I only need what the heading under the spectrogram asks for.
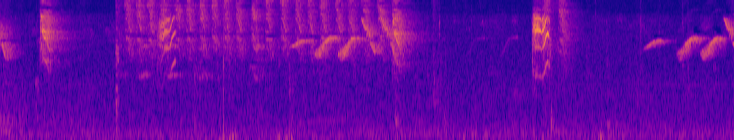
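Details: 'Tui tui zel zel' song of a Double-collared seedeater with female piping: a sharp chip, then a long rhythmic buzzy trill running into slurred rising whistles, another loud chip, and renewed whistles.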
